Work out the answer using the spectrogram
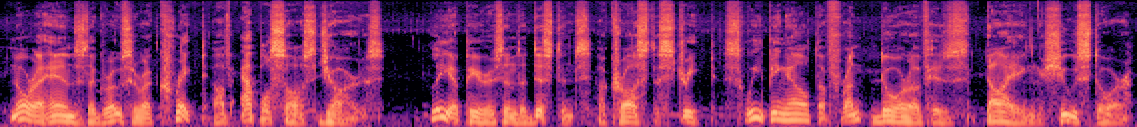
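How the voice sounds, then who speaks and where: A man narrating a film script in the present tense with measured, descriptive delivery over ambient sound. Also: on the low side, expressive.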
